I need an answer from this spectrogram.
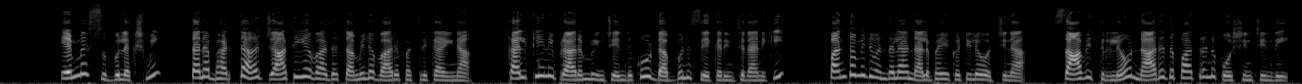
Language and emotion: Telugu, neutral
